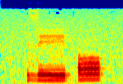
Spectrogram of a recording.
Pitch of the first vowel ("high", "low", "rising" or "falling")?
low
